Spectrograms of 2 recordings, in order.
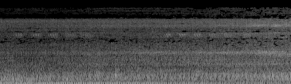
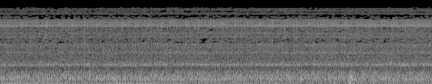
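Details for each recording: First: Toyota Kijang Super carburettor engine after the vacuum leak is sealed: even, smooth idle with no stumble but noticeably slow, since the leak's extra air no longer raises rpm; idle must be turned up. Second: Toyota Kijang Super carburettor engine after sealing the secondary air leak and closing the air screw further: even, settled idle with a constant hum, no hunting or stumbling; idle-to-primary transition shows no stumble, judged normal.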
